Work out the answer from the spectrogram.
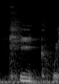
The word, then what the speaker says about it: Kuechly: Bobby Wagner, Luke Kuechly, Keekly.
